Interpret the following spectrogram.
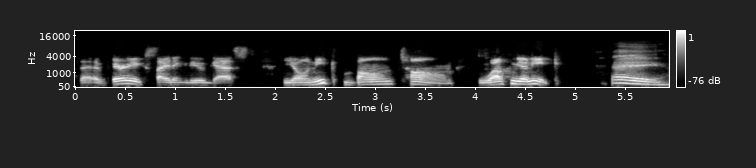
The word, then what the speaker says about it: Jongnic: well you know what my mother was all focused on the French J's so they actual pronounce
